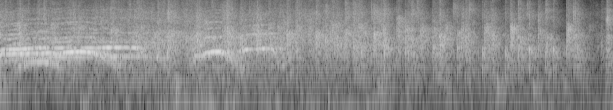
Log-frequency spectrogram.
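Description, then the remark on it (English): An audience breaks into sustained, dense applause for a performer's premiere performance, many hands clapping at once, with a few shrill whistles near the start before the clapping eases slightly toward the end. “Ladies and gentlemen, please put your hands together.”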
